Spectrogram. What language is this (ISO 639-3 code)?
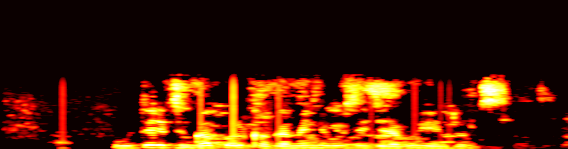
kin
